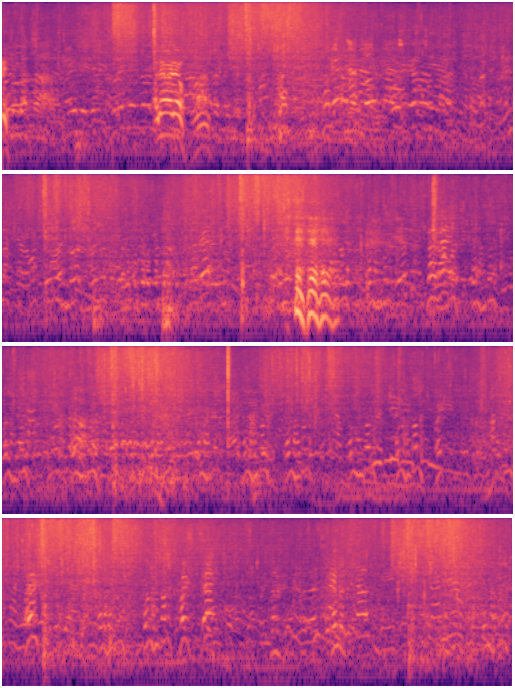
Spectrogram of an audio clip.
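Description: Water splashes as elephants spray it from their trunks.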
